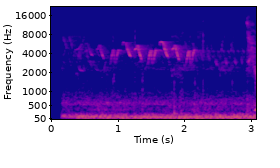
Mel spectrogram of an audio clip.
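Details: A Common Yellowthroat singing in an old field near a stream during migration gives a rapid, rolling run of repeated high 'witchety' phrases over a low rumble and a man's voice.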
